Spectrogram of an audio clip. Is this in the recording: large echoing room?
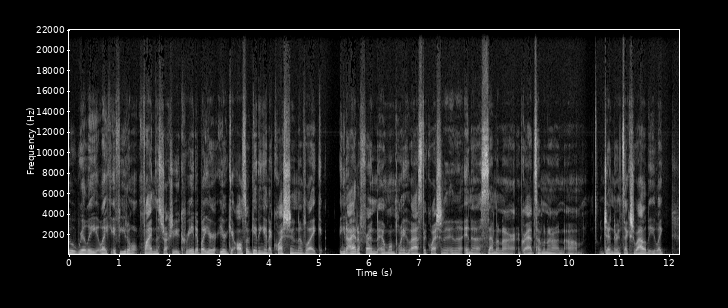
no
